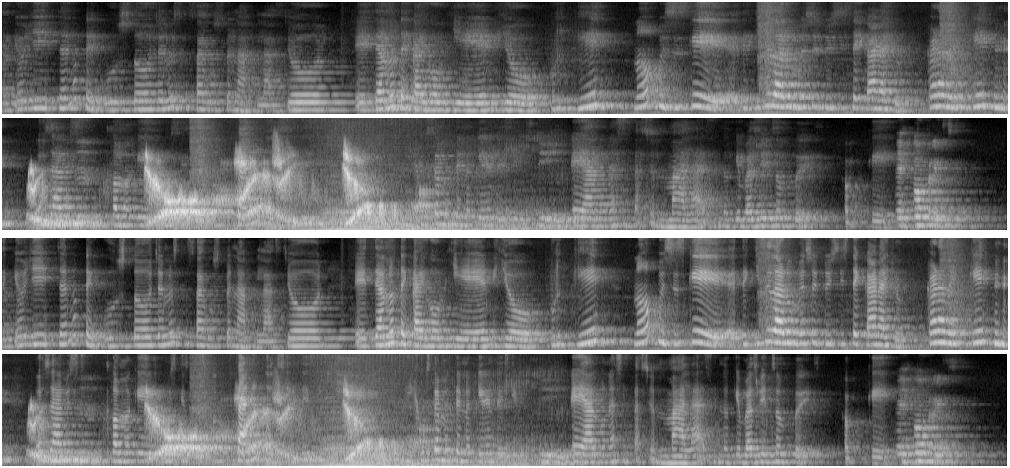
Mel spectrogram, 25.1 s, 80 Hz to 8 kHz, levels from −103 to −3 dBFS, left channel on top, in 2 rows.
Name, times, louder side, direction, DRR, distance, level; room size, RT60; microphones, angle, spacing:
voice 1, 0.0-2.2 2.4-4.0 4.4-7.5 7.9-11.3 11.6-12.6 13.0-13.5 13.9-19.1 19.7-22.7 23.1-23.7, right 2 dB, 65° right, 6 dB, 1.7 m, -32 dB
sound 1, 4.8-5.5 6.6-20.3, right 1 dB, 25° right, 1.1 m, -36 dB
sound 2, 9.4-10.0 11.7-12.2 14.9-15.4, left 1 dB, 10° left, 6.2 m, -43 dB
sound 3, 12.9-13.9 14.4-18.0, left 5 dB, 25° left, 0.4 m, -23 dB
voice 2, 19.2-19.7 23.7-24.5, equal, 80° left, -1 dB, 5.2 m, -32 dB
14.0 x 14.0 x 5.5 m, 1.4 s
head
